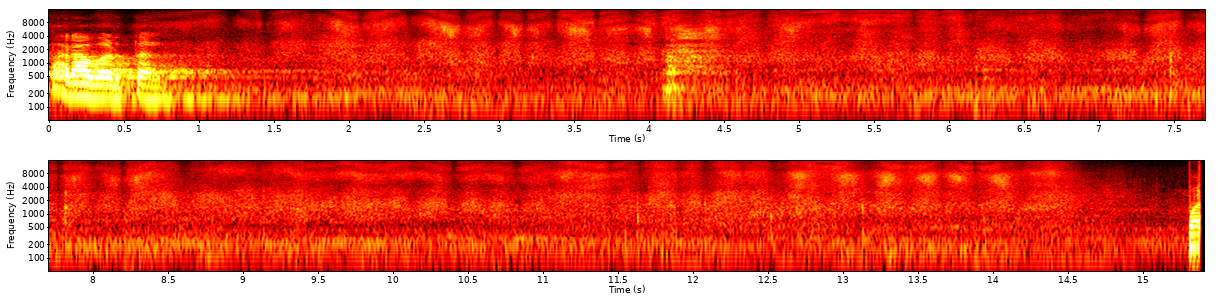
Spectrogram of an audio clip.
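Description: A cloth rubs across a chalkboard, erasing it.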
